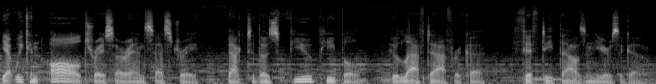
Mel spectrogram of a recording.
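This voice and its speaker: A man narrates a documentary in a measured, earnest tone. His voice sits low and steady. Loud music plays behind him throughout. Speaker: documentary presenter.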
